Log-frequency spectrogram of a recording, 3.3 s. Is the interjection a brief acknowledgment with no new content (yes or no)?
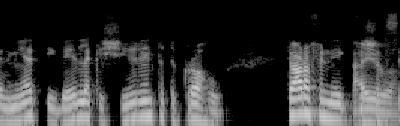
yes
